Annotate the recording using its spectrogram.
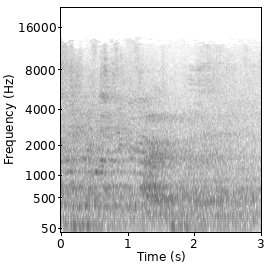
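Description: A group of boys shouts together in unison.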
